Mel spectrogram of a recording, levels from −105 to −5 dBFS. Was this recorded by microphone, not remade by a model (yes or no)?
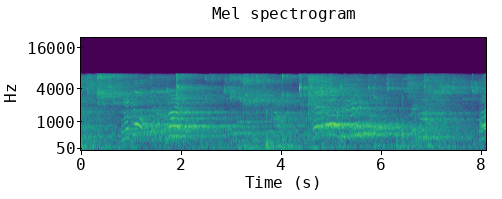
yes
